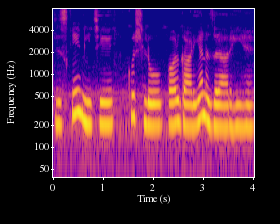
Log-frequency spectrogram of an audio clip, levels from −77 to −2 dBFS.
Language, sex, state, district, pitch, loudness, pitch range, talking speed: Hindi, female, Chhattisgarh, Raipur, 205 Hz, -14 LUFS, 195-215 Hz, 150 wpm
